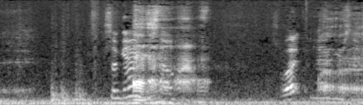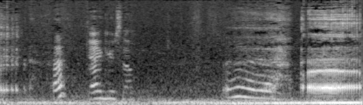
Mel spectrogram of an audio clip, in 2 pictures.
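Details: Girl burping deliberately after drinking green milk: several loud, drawn-out voiced belches among talk over a steady low engine hum.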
